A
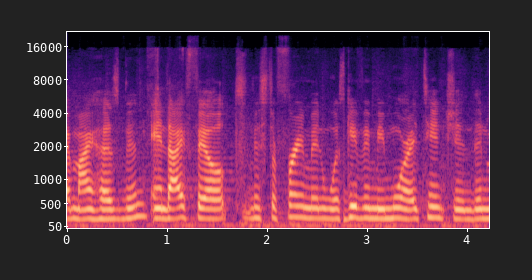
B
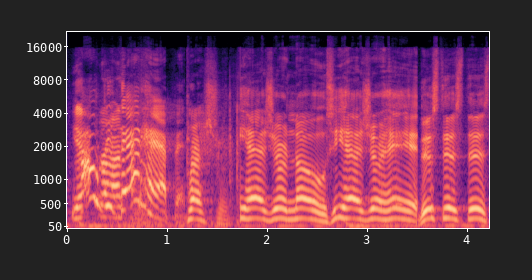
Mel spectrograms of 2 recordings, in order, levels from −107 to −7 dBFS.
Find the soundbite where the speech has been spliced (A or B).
B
